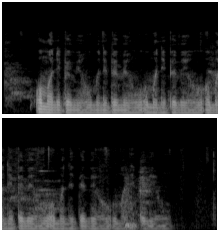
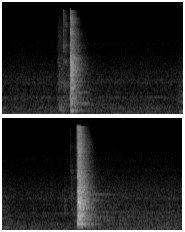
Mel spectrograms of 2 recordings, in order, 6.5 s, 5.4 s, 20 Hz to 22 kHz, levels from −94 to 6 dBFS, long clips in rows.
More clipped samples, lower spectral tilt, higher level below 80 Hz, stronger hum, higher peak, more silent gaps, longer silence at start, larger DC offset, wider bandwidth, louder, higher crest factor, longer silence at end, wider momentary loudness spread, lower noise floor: neither; first, -7.5 dB/octave vs -1 dB/octave; first, -54 dBFS vs -74 dBFS; neither; second, -18 dBFS vs -6 dBFS; neither; second, 0.05 s vs 1 s; neither; second, 7.6 kHz vs 16 kHz; second, -41 LUFS vs -27 LUFS; second, 24 dB vs 30 dB; second, 0.7 s vs 1.35 s; second, 13 LU vs 21 LU; first, -78 dBFS vs -68 dBFS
